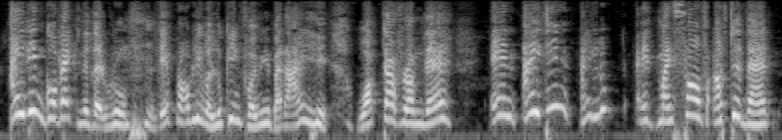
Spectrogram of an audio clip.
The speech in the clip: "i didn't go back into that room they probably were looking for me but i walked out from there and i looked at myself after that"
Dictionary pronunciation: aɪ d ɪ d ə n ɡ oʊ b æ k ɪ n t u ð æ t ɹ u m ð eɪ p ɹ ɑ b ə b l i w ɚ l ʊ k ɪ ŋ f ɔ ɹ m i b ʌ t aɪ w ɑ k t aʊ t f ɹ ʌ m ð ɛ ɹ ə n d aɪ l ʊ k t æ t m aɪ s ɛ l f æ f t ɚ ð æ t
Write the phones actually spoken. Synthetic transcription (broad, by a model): aɪ d ɪ d ə n ɡ oʊ b æ k ɪ n t u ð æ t ɹ u m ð eɪ p ɹ ɑ b ə b l i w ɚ l ʊ k ɪ ŋ f ɔ ɹ m i b ʌ t aɪ w ɑ k t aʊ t f ɹ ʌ m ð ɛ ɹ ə n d aɪ l ʊ k t æ t m aɪ s ɛ l f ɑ f t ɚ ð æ t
